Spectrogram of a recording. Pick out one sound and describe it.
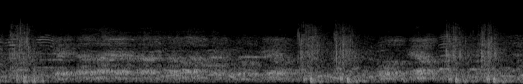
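A stadium crowd murmurs and cheers in the distance, outdoors.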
